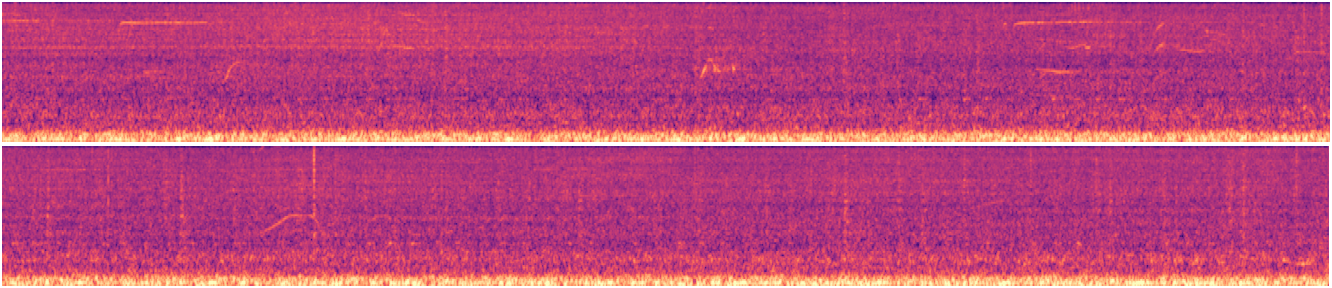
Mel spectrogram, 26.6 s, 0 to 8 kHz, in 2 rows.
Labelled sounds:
1.1	2.0	killer whale, southern resident, 5.2 to 6.2 kHz
6.9	7.4	killer whale, southern resident, 1.6 to 2.5 kHz
10.0	11.1	killer whale, southern resident, 5.0 to 6.2 kHz

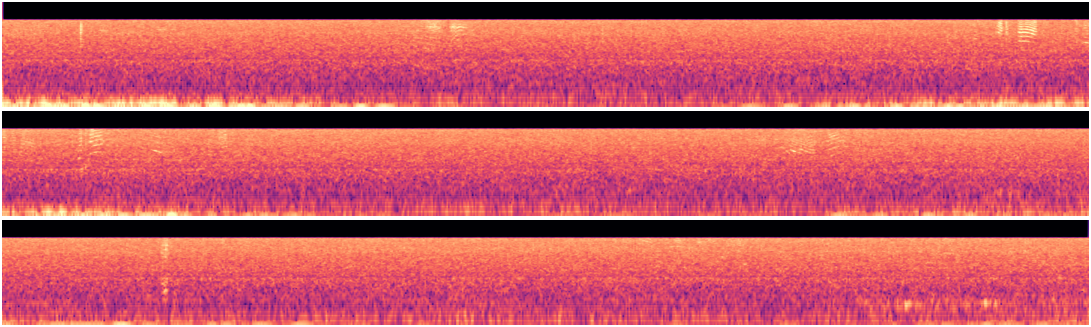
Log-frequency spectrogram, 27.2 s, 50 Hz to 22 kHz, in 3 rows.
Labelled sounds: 8.4	8.7	Pacific white-sided dolphin, 3.2 to 3.8 kHz

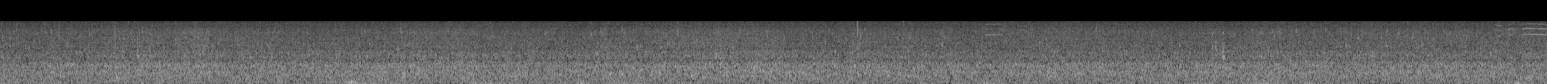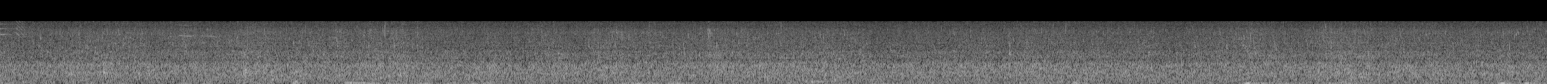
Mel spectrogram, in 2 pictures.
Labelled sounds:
15.2	15.6	Pacific white-sided dolphin, 3.9 to 6.9 kHz

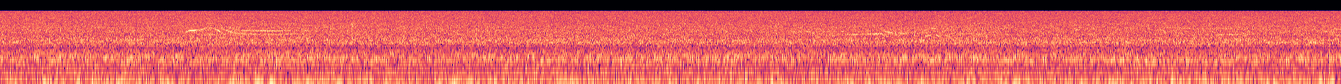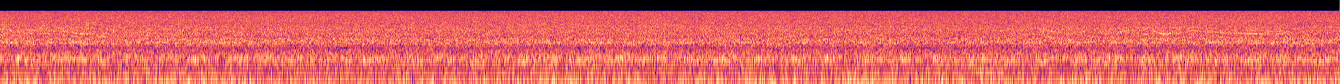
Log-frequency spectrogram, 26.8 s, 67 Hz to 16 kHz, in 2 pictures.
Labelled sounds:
2.4	2.8	killer whale, Bigg's (transient), 2.1 to 2.2 kHz
8.5	8.8	killer whale, Bigg's (transient), 1.7 to 1.8 kHz

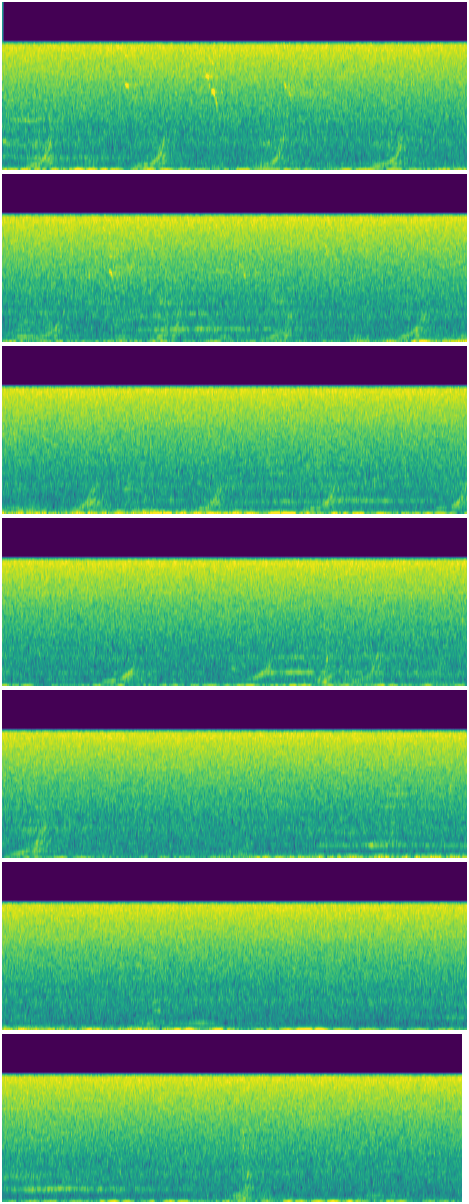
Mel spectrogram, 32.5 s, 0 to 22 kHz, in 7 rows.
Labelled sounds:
0.1	0.4	humpback whale, 1.2 to 1.3 kHz

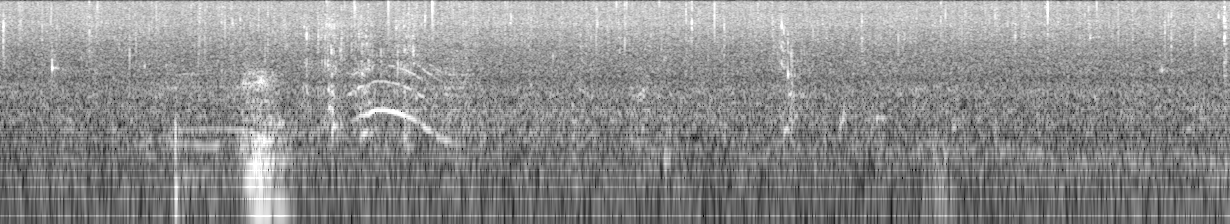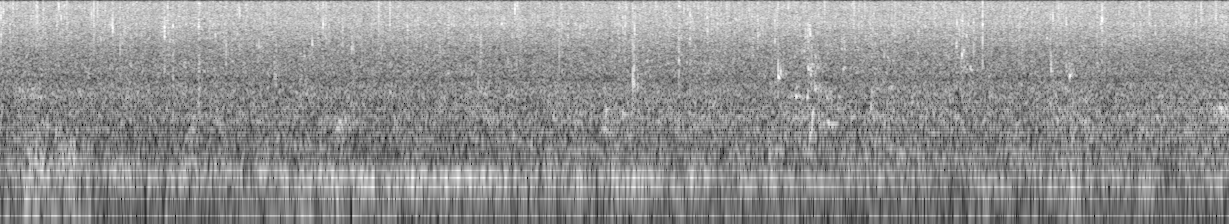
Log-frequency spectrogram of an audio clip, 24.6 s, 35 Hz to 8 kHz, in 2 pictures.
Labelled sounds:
2.4	2.7	humpback whale, 0.91 to 1.3 kHz
3.7	4.3	humpback whale, 1.0 to 1.6 kHz

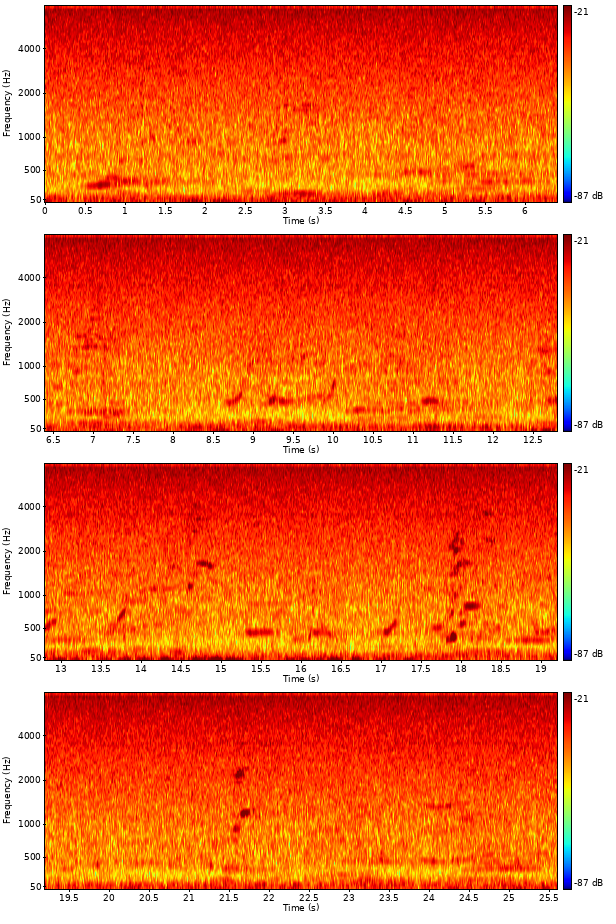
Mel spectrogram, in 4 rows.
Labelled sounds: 14.7	15.0	humpback whale, 1.5 to 1.7 kHz
17.9	18.2	humpback whale, 1.4 to 1.8 kHz
23.9	24.2	humpback whale, 1.2 to 1.4 kHz

